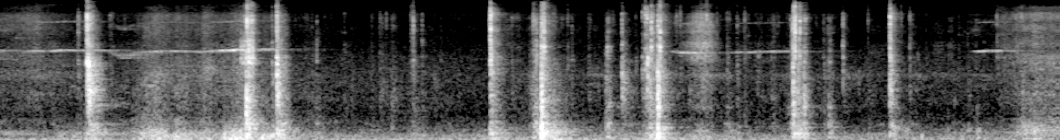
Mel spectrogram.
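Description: Plastic wire-harness connectors being worked loose and pulled off a gas fan heater's circuit board by hand: irregular sharp clicks and small knocks, with light rustling of the wires between them.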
